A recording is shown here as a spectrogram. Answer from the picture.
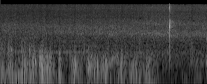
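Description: Irregular low rumble and rustle on a phone microphone as the phone is moved about, easing off after about three seconds, with a single sharp click about three and a half seconds in.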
